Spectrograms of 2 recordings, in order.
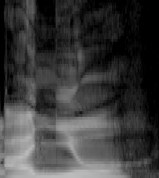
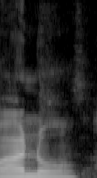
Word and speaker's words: año: año, no ano.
